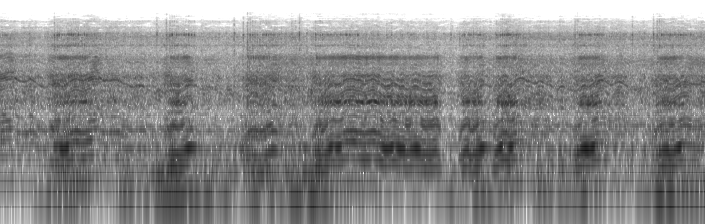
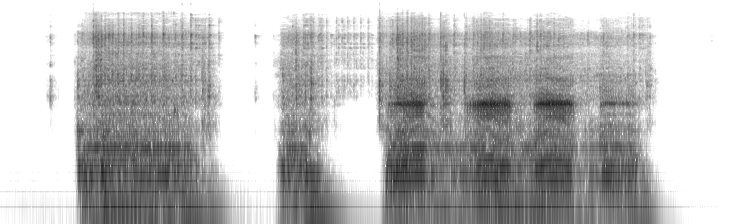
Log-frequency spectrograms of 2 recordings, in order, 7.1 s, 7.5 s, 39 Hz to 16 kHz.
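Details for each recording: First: Husqvarna 128LD string trimmer that only ran on half choke, after carb refresh, carb adjustment screws being tweaked; buzzy two-stroke holds a steady run, revs rising and falling as mixture is set, pulling cleanly without stalling. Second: Husqvarna 128LD two-stroke string trimmer with edger attachment, which only runs on half choke; air filter fair, fuel tank clean: catches and runs in short rough bursts of a second or two, then cuts out. Lean running from fuel starvation.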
